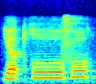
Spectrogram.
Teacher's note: तो को पुर पढ़ना है, फा के ऊपर भी जम्मा है, पेश है, होंठ गोल कीजिए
